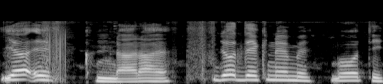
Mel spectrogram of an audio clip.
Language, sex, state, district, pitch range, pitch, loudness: Hindi, male, Chhattisgarh, Kabirdham, 145-205 Hz, 180 Hz, -14 LUFS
